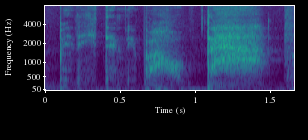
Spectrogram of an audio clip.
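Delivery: soft unvoiced whisper. Real, not acted. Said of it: "whisper heard".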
